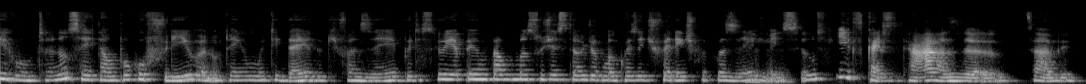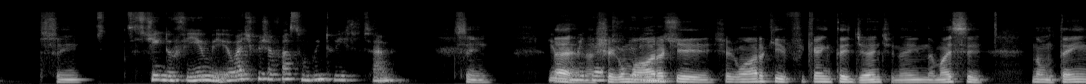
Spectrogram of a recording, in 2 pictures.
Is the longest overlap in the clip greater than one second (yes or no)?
yes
